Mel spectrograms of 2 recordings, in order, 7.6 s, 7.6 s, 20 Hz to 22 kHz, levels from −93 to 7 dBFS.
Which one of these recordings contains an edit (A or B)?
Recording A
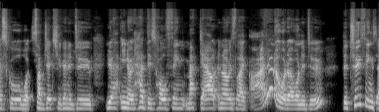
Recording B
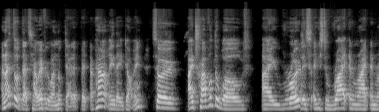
B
